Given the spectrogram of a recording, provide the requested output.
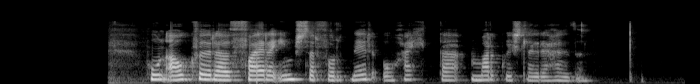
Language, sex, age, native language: Icelandic, female, 40-49, Icelandic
